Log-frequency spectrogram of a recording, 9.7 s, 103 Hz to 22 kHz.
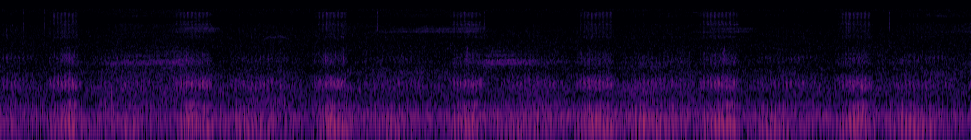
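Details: Bubba, a pet cat, purring indoors in a steady low rumble, with breathy bursts pulsing roughly every 1.3 seconds as the purr cycles through each breath.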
